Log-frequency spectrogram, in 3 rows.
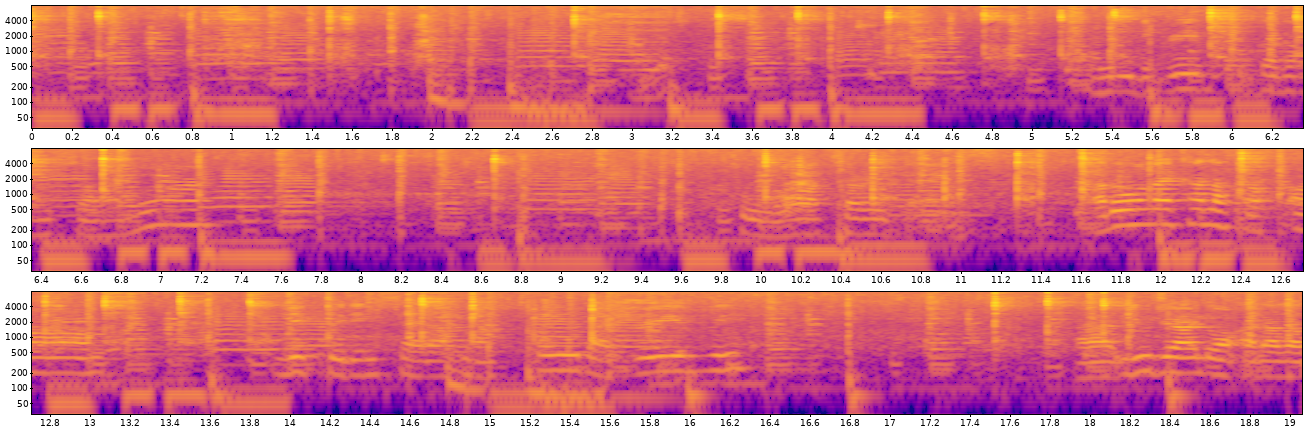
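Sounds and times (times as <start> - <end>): background music with bass: 0.0 - 1.4, 2.0 - 4.7, 5.5 - 7.8, 8.4 - 11.1, 12.0 - 14.1, 14.8 - 17.2
food sizzling in a pot: 0.0 - 19.0
spoon knocking against pot: 10.0 - 14.0.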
